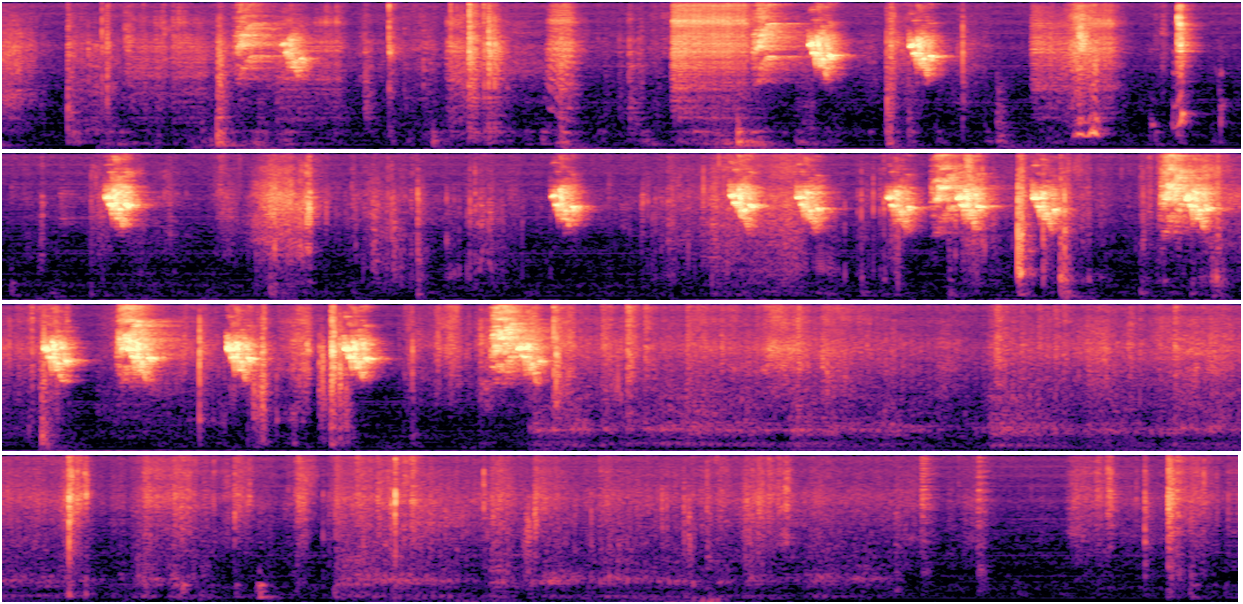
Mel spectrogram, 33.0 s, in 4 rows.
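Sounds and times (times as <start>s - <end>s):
bird chirping: 1.6s - 2.2s, 5.0s - 6.4s, 8.9s - 9.4s, 11.9s - 12.3s, 13.1s - 15.4s, 16.0s - 20.3s.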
